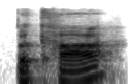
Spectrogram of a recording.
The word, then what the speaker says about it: Bekaa: had lost sight of, and I hope I'm pronouncing it correctly, Bekaa Valley. Yeah, or Becca Valley.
